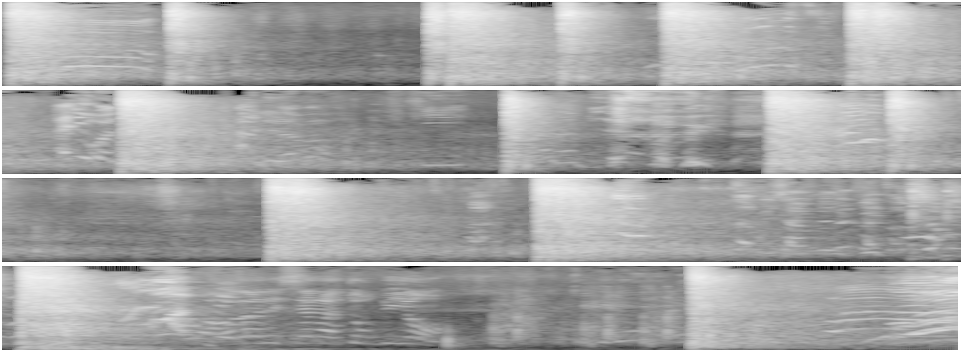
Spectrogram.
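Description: Fireworks burst with loud booms that echo away.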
